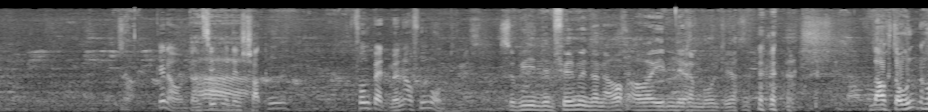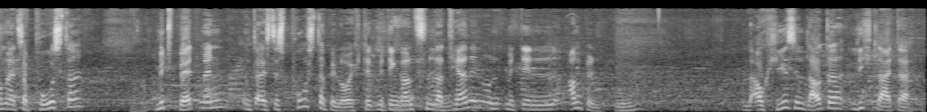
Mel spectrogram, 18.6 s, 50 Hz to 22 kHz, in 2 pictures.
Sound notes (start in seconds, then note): 8.1 laugh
